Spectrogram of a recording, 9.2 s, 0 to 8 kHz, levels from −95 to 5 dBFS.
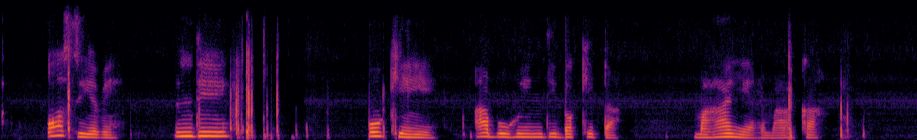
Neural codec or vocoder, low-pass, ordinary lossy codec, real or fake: vocoder, 22.05 kHz, 80 mel bands, WaveNeXt; 7.2 kHz; Opus, 32 kbps; fake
